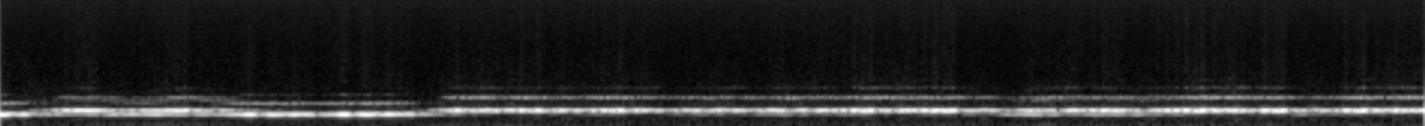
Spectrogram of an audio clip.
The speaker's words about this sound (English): And then I had this whirling tones. It was a spirit catcher that I had recorded. It was just a beautiful kind of gadget that whirled around and made this just beautiful kind of humming.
